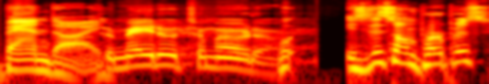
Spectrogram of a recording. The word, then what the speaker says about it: Bandai: It's pronounced Bandai.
